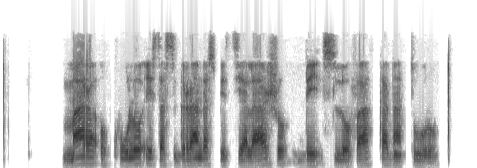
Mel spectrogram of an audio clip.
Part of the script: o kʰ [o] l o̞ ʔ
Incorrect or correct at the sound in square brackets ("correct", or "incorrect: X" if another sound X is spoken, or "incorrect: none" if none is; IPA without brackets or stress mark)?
incorrect: u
